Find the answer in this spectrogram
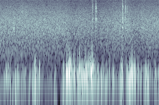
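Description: Wind buffeting the microphone: an uneven low rumble that swells through the middle and is louder than the nearby talking.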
